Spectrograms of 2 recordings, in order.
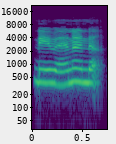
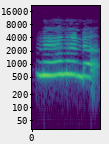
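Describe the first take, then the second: First: Tearful, lower pleading no; crying plea. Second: Said in the usual way. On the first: Acted. Sister tearfully begging her brother not to tell. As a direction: beg him to stop through tears.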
